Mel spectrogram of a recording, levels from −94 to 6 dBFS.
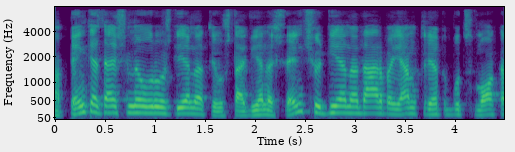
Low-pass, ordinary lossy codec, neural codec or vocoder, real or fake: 7.2 kHz; AAC, 48 kbps; codec, 44.1 kHz, 7.8 kbps, Pupu-Codec; fake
